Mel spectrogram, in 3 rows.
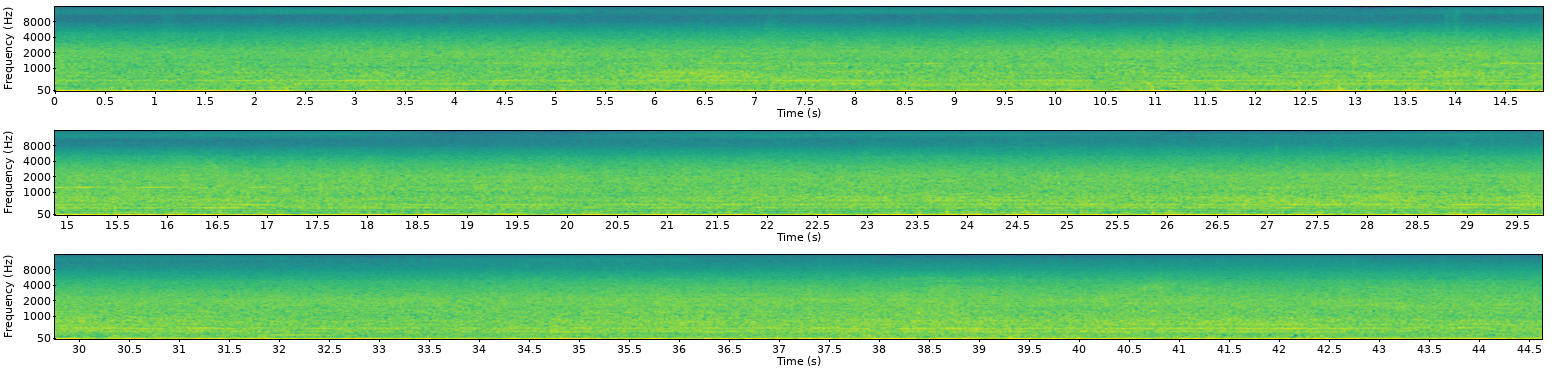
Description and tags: quarry near by
soundscape behind a little sand hill 50 meters near to the quarry. It' s interesting to listen to the 5 other members of the pack. They're all confined in the same geottaged area, the quarry on river Sabac near Belgrade Serbia. Recorded with Schoeps M/S mikes during the shooting of Nicolas Wagnières's movie "Tranzit". Converted to L/R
